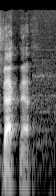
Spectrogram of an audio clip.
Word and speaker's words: Vecna: Vesna? – I've heard Vecna. I've heard it discussed at work. I believe it's pronounced Vecna.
